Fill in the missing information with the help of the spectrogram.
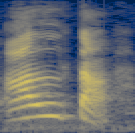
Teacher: আর আলতা হচ্ছে দন্তের সাহায্যে উচ্চারিত, দাঁতের সাহায্যে উচ্চারিত হচ্ছে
